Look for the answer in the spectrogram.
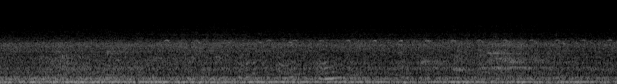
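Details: A steady low hum and broad rushing noise continue throughout with no animal calls.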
